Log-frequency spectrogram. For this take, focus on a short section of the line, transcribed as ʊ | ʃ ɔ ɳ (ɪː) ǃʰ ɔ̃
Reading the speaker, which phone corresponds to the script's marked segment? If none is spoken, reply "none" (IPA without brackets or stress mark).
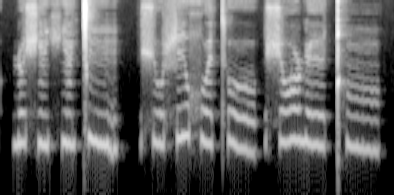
ɪː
